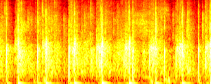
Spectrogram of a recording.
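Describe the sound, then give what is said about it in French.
An audience applauds steadily, many hands clapping in a dense, crackling wash with a fairly even rhythm and moderate loudness, no voices standing out. “On applaudit”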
